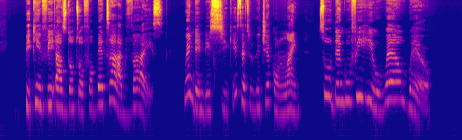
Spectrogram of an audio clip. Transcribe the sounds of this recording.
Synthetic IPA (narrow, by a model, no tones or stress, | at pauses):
pikĩnfiʔasdɔtɔfɔbɛtaadvaɪs | wɛ̃ndɛ̃ndesikĩnstɛd̚tuðet͡ʃɛkɔ̃nlãɪ̃n | sodɛ̃nɡofihilwɛlwɛl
